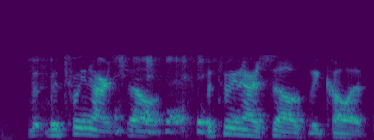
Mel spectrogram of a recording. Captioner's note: laughs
